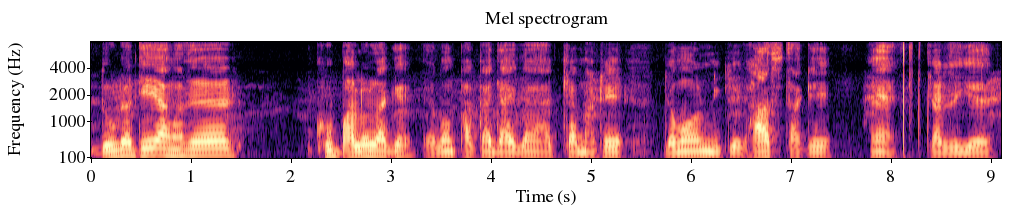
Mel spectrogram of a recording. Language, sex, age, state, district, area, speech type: Bengali, male, 45-60, West Bengal, Uttar Dinajpur, rural, spontaneous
